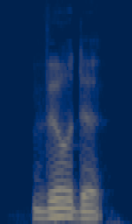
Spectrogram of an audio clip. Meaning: first/third-person singular subjunctive II of werden
- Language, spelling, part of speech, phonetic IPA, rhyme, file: German, würde, verb, [ˈvʏʁdə], -ʏʁdə, De-würde.ogg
